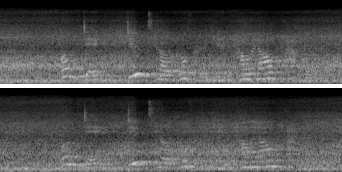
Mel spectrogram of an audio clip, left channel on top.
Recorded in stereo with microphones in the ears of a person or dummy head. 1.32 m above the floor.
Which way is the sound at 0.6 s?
50° left (ahead or behind).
